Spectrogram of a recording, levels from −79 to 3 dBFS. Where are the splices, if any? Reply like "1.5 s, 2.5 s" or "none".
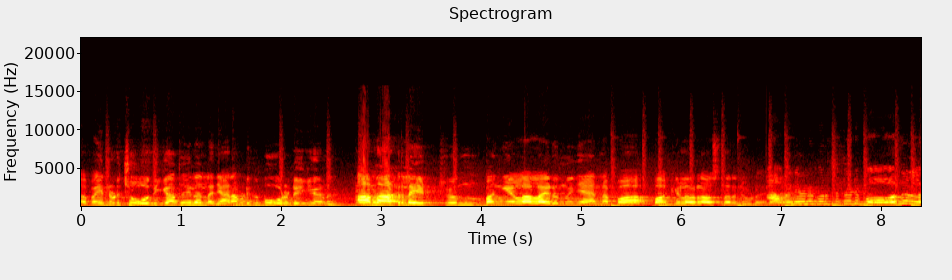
2.7 s, 6.8 s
